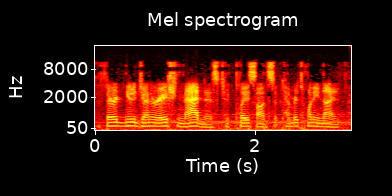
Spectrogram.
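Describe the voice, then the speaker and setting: A man's voice: medium pitch, steady tone, fast talker, fairly bright tone, slight background noise. An American man in his thirties reading a visual novel aloud in a narrating style. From United States, Alaska. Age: 30s. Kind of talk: dramatic read-aloud narration of game text. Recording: game music behind the voice. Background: game music.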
